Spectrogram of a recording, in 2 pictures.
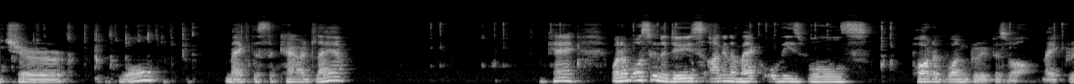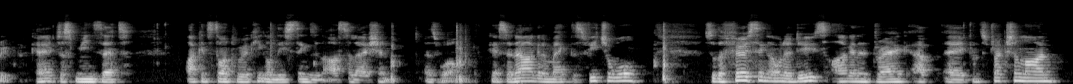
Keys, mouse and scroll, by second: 0.0-1.6 typing, 1.7 Return, 14.8 Escape.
